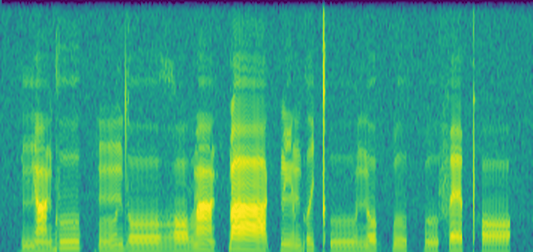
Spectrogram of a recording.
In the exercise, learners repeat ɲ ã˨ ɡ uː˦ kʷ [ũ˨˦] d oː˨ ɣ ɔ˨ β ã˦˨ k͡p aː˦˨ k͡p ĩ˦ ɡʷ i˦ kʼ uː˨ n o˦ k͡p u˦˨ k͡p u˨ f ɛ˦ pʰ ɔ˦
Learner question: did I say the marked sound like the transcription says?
yes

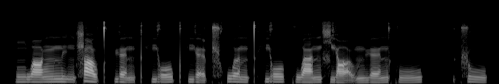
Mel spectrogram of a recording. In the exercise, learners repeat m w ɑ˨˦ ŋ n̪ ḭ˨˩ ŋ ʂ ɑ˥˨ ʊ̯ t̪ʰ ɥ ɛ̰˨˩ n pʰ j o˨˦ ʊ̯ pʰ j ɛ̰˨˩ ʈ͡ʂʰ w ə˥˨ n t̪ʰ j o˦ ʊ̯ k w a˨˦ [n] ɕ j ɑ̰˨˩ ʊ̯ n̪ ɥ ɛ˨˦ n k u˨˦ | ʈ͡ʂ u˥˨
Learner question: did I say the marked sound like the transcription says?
yes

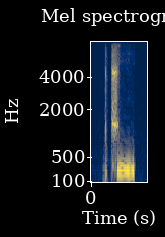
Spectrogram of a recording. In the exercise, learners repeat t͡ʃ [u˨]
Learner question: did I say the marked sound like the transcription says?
yes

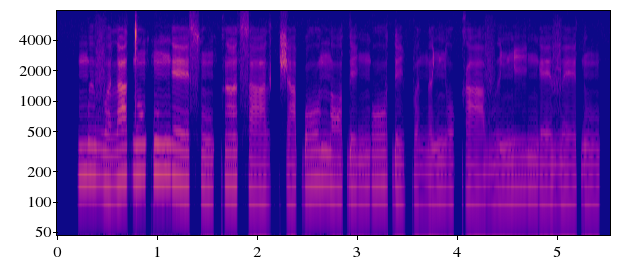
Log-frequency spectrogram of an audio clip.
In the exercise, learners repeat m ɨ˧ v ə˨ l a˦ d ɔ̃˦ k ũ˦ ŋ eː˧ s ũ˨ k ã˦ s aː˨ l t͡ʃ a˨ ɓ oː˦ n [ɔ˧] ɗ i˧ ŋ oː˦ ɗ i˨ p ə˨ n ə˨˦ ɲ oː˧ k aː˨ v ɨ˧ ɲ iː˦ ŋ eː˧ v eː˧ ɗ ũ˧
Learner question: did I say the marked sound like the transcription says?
yes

